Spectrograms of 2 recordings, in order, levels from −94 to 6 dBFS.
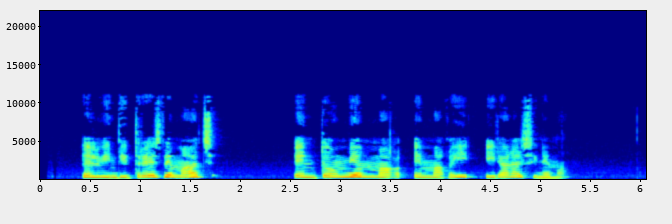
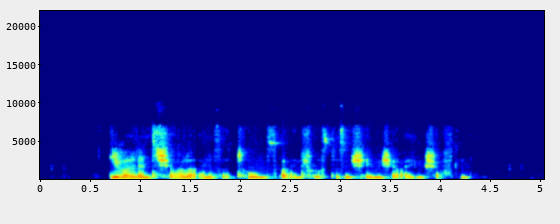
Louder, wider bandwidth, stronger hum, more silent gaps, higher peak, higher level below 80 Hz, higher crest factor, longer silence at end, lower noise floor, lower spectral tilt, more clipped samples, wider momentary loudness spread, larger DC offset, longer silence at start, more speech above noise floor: about the same, -25 LUFS vs -23 LUFS; first, 11 kHz vs 7 kHz; neither; neither; second, -10 dBFS vs -4 dBFS; second, -80 dBFS vs -62 dBFS; about the same, 16 dB vs 20 dB; about the same, 0.8 s vs 0.75 s; second, -71 dBFS vs -83 dBFS; about the same, -5 dB/octave vs -6 dB/octave; neither; second, 7 LU vs 11 LU; neither; second, 0.4 s vs 0.7 s; second, 47 dB vs 60 dB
